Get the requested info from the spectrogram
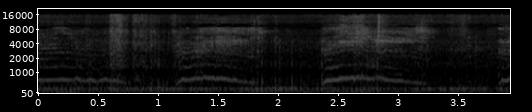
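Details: Domestic cat Bassy, a mother six days after giving birth to five kittens, indoors: thin, arched mews that rise and then fall, about one per second, four in four seconds, over a steady low hum.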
